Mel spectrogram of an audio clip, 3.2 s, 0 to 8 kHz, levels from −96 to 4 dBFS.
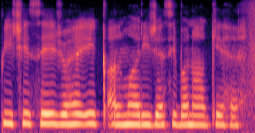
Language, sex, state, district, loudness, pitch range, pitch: Hindi, female, Bihar, Patna, -13 LUFS, 210-225 Hz, 215 Hz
